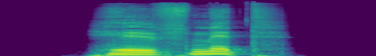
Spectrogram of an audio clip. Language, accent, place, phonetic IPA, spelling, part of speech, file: German, Germany, Berlin, [hɪlf ˈmɪt], hilf mit, verb, De-hilf mit.ogg
- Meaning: singular imperative of mithelfen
